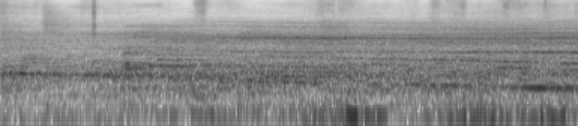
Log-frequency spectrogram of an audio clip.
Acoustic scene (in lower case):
subway station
